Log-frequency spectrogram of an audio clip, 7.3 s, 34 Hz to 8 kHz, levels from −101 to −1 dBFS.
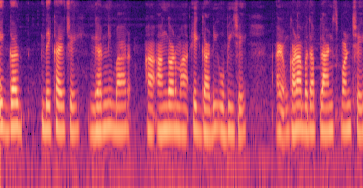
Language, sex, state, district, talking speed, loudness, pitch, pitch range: Gujarati, female, Maharashtra, Mumbai Suburban, 130 wpm, -18 LUFS, 180 Hz, 175-185 Hz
